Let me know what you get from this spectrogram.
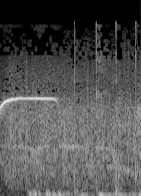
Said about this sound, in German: Weil, und an der Stelle kannst du jetzt feel free einen Applaus einzuspielen.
